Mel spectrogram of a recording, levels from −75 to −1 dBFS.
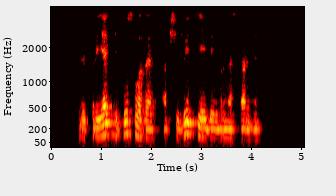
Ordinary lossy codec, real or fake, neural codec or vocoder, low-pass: Opus, 16 kbps; real; none; 3.6 kHz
